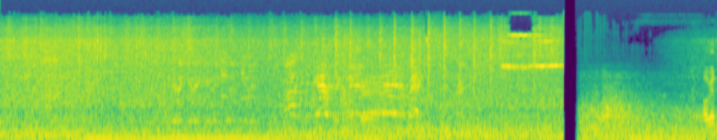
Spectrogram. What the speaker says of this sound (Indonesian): ini udah ada di atas ferry dan kita mau naik ke dek atas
